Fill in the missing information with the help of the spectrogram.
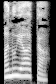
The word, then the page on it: ಅನ್ಯಥಾ: kannada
